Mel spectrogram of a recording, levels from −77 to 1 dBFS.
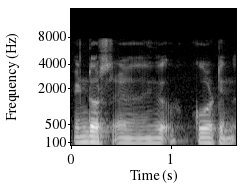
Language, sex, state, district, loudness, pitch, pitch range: Tulu, male, Karnataka, Dakshina Kannada, -19 LUFS, 95 Hz, 90-105 Hz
